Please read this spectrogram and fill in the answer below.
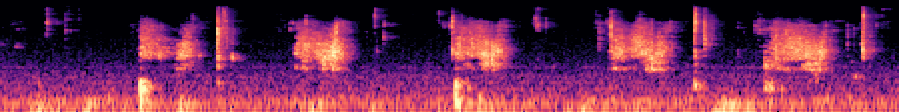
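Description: Wet sponges soaked in creamy pine cleaner being squeezed by hand in a tub, squelching and crackling with foam. There are five squeezes, about one every second or so.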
